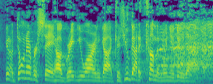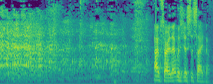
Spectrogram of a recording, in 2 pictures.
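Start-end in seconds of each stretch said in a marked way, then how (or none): 4.1-7.3 laugh. Real, not acted. Laughs at own side note.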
